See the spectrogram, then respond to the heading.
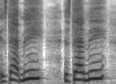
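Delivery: mock scream, very high-pitched and shrill. Retelling screaming at the crowd in the ring: imitating own screaming. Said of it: "screaming at the crowd".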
